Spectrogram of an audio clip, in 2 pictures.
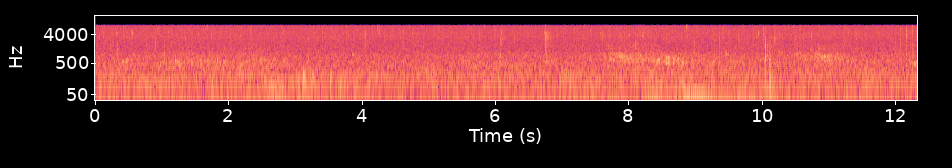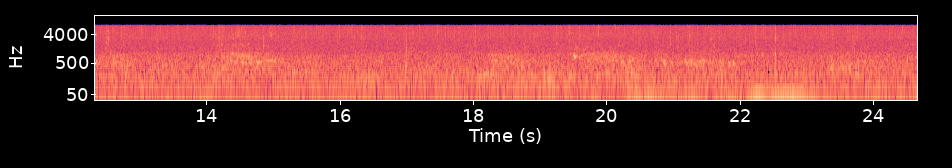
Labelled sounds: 7.7	8.0	water noise, 0.78 to 1.1 kHz
14.3	14.7	water noise, 0.78 to 1.1 kHz
19.4	19.7	water noise, 0.78 to 1.0 kHz

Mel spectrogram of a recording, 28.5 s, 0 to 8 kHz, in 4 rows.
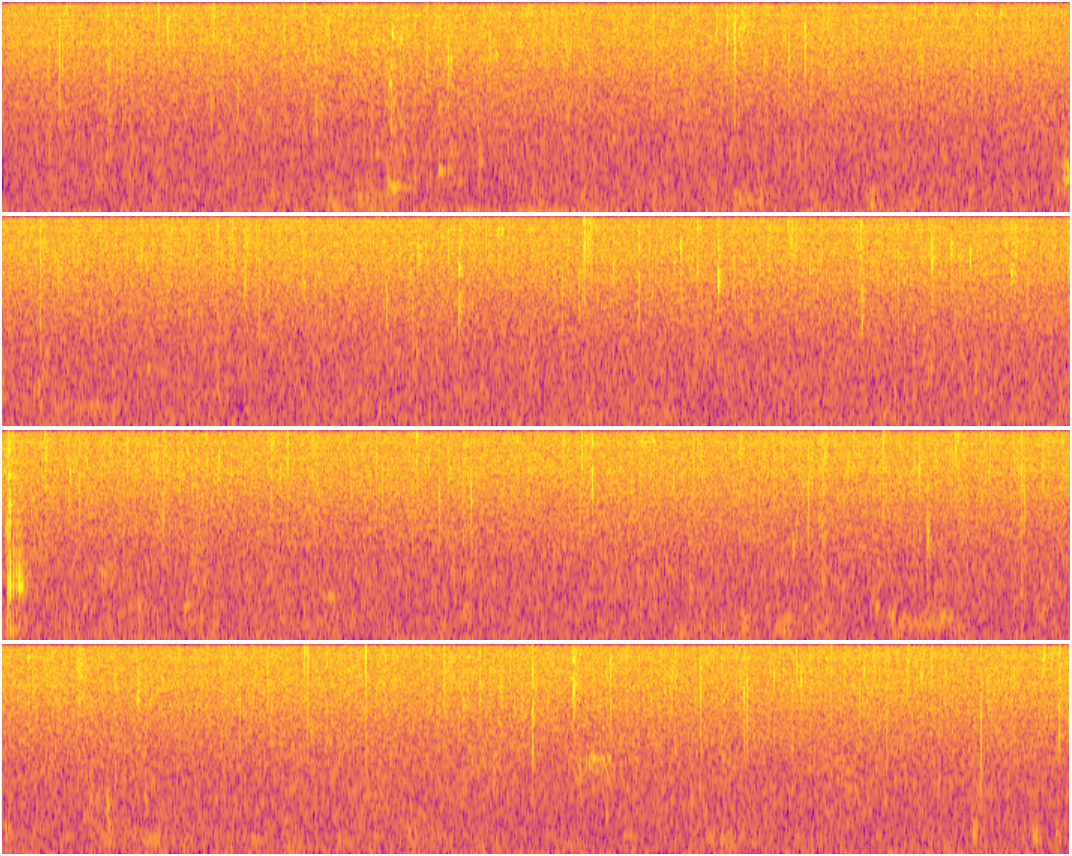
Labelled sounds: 25.2	25.4	humpback whale, 1.2 to 1.6 kHz

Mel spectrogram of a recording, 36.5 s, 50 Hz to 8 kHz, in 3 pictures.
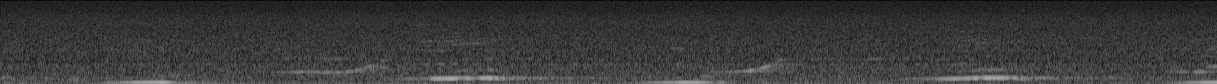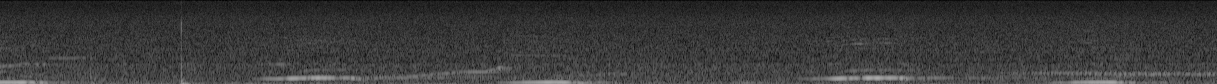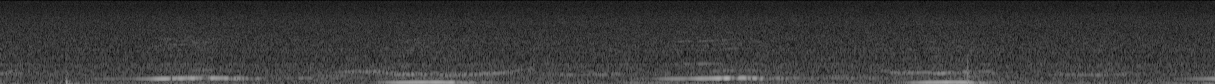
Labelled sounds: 4.5	4.8	humpback whale, 1.5 to 1.7 kHz
12.6	13.0	humpback whale, 0.93 to 1.0 kHz

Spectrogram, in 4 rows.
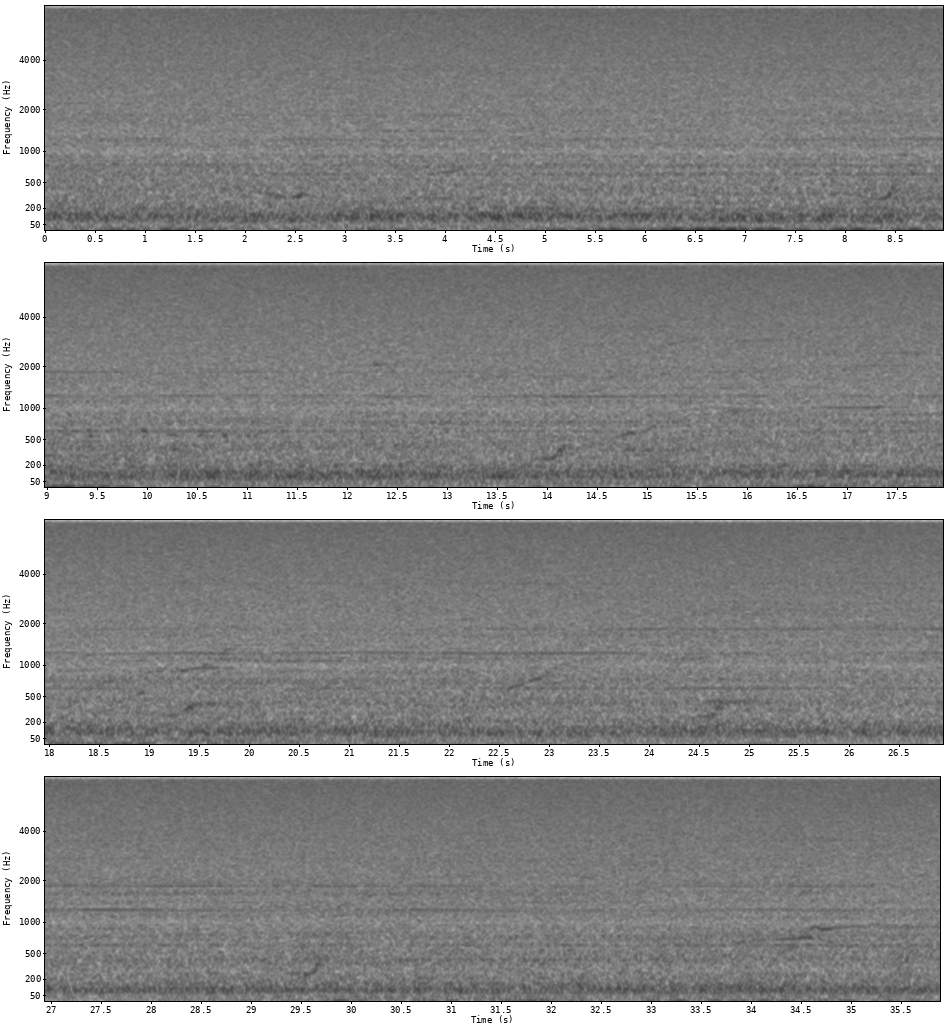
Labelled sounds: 19.3	19.7	humpback whale, 0.86 to 1.1 kHz
34.6	34.9	humpback whale, 0.83 to 0.96 kHz

